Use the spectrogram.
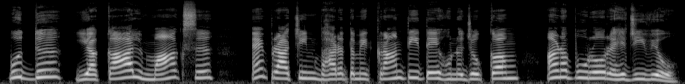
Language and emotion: Sindhi, neutral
